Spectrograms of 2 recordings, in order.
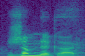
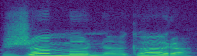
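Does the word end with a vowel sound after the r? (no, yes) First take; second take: no; yes. First: The word ends on the consonant 'r'. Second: The word ends with a final 'a' vowel. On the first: The speaker calls it right. "on dit Jamnagar, sans le E" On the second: The speaker calls it wrong. "on écrit Jamnagara. ... Mais personne dit ça"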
